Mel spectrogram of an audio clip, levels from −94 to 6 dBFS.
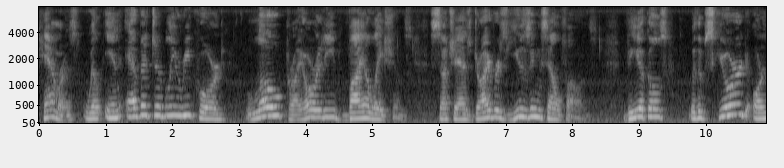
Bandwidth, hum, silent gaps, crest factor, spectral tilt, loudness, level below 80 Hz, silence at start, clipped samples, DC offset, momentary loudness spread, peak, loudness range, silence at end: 8 kHz; none; none; 16 dB; -5.5 dB/octave; -29 LUFS; -60 dBFS; 0 s; under 0.1%; under 0.1%; 12 LU; -14 dBFS; 2 LU; 0 s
